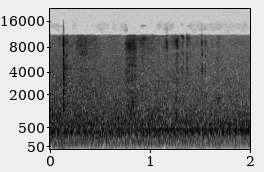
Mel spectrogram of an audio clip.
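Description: Near silence: faint room hiss with a couple of very soft rustles.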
